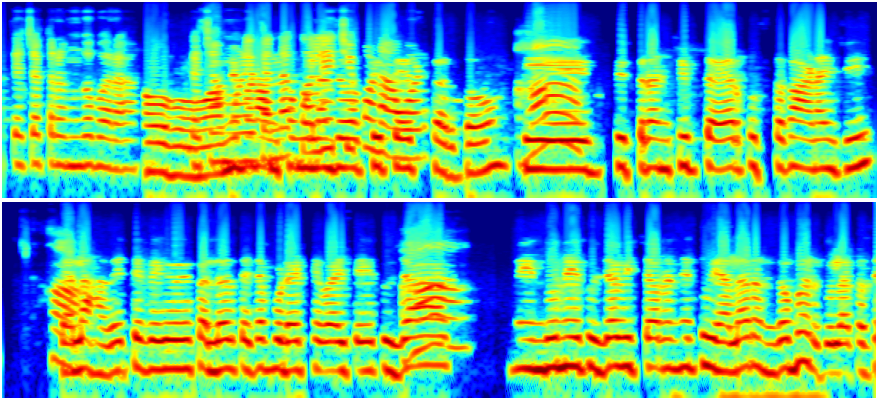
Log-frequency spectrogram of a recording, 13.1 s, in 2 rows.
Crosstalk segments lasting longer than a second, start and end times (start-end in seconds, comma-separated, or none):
1.4-3.1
